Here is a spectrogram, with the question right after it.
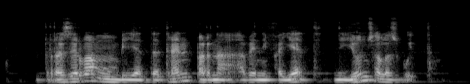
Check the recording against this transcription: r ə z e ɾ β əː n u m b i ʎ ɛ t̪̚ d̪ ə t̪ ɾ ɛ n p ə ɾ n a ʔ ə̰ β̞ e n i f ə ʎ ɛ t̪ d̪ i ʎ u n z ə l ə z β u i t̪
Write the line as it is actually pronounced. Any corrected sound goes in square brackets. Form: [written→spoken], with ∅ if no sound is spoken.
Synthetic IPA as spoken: r ə z e ɾ β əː [n→m] u m b i ʎ ɛ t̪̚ d̪ ə t̪ ɾ ɛ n p ə ɾ n a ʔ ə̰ β̞ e n i f ə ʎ ɛ t̪ d̪ i ʎ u n z ə l ə z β u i t̪

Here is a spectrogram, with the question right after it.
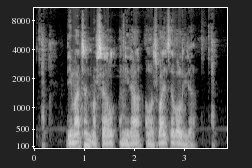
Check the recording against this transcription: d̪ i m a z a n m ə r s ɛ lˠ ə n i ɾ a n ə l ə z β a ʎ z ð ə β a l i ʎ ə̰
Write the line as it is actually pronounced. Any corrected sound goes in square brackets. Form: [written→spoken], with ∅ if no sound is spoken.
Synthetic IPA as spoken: d̪ i m a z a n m ə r s ɛ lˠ ə n i ɾ a [n→∅] ə l ə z β a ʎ z ð ə β [a→ə] l i [ʎ→ɾ] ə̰

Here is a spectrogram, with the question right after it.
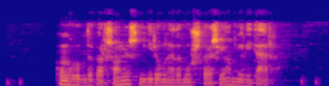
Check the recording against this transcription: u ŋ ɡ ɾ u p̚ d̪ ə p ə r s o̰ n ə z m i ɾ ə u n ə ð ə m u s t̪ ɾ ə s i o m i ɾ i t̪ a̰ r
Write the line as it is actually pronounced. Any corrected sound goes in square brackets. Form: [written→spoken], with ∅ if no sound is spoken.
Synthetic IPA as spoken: u ŋ ɡ ɾ u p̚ d̪ ə p ə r s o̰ n ə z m i ɾ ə u n ə ð ə m u s t̪ ɾ ə s i o m i [ɾ→l] i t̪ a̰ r

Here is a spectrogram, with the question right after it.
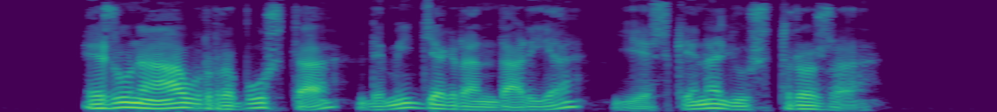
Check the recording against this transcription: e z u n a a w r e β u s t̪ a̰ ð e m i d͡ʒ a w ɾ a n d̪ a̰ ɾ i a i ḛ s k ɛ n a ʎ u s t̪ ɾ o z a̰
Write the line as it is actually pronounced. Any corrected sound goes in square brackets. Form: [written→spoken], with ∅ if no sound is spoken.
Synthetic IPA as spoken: e z u n a a w r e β u s t̪ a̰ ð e m i d͡ʒ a [w→ɣ] ɾ a n d̪ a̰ ɾ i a i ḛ s k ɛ n a ʎ u s t̪ ɾ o z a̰

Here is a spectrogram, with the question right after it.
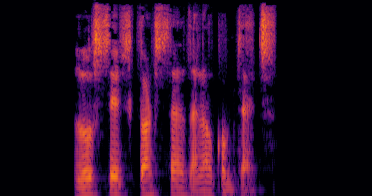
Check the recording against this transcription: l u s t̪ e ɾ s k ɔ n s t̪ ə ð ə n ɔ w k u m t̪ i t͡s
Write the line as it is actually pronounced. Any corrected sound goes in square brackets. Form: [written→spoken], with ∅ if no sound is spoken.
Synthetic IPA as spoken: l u s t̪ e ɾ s k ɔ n s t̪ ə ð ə n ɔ w k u m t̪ [i→a] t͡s

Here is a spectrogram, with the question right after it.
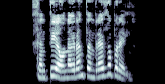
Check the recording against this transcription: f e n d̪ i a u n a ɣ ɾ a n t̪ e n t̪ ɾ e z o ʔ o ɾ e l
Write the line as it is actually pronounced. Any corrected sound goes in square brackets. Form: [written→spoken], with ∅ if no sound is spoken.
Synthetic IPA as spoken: [f→s] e n [d̪→t̪] i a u n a ɣ ɾ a n t̪ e n [t̪→d̪] ɾ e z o [ʔ→p] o ɾ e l

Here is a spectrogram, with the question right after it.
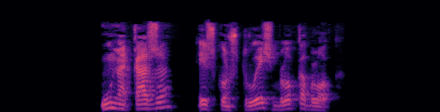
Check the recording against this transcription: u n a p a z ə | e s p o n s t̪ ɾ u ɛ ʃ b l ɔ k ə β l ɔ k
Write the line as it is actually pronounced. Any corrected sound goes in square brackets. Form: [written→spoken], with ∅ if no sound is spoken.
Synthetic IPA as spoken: u n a [p→k] a z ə | e s [p→k] o n s t̪ ɾ u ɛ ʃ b l ɔ k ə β l ɔ k

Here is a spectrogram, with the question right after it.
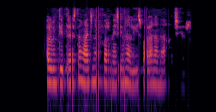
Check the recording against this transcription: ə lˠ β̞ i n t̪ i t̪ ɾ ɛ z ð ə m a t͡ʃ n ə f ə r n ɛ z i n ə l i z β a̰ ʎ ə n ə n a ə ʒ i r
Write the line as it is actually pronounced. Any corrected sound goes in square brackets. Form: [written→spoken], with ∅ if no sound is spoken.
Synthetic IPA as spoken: ə lˠ β̞ i n t̪ i t̪ ɾ ɛ z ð ə m a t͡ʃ n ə f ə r n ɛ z i n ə l i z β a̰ [ʎ→l] ə n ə n a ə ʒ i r

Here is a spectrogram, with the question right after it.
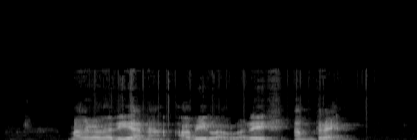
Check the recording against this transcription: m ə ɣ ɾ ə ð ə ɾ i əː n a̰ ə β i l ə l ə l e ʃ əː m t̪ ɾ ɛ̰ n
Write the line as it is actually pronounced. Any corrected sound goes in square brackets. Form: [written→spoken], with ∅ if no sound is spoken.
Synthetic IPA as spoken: m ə ɣ ɾ ə ð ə ɾ i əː n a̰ ə β i l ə l ə [l→ɾ] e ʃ [əː→ə] m t̪ ɾ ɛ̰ n

